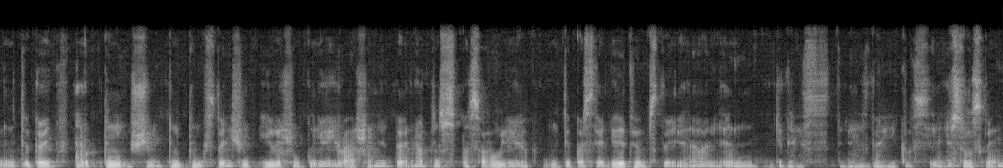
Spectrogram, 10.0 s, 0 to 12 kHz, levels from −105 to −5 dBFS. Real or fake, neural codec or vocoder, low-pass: fake; autoencoder, 22.05 kHz, a latent of 192 numbers a frame, VITS, trained on one speaker; 9.9 kHz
